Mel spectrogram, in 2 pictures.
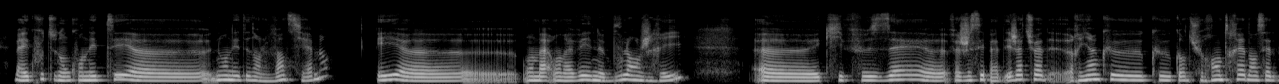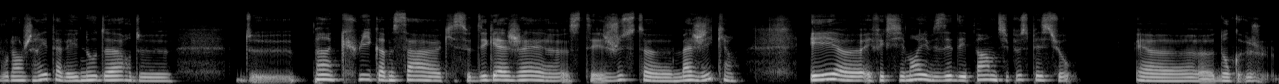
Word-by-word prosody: Beh 190 Hz, -, +2 dB
écoute, 205 Hz, +3 st, -3 dB
donc 185 Hz, +1 st, -1 dB
on 195 Hz, 0 st, +3 dB
était, 200 Hz, +3 st, +2 dB
heu, 170 Hz, -2 st, +1 dB
nous, 205 Hz, -, 0 dB
on 210 Hz, -, +5 dB
était 200 Hz, -1 st, 0 dB
dans 185 Hz, -3 st, -2 dB
le 155 Hz, -, -5 dB
20e 205 Hz, -, -4 dB, 0.5 s
et 215 Hz, +3 st, +4 dB
heu, 165 Hz, -, -1 dB
on 190 Hz, 0 st, +1 dB
a 180 Hz, 0 st, +2 dB
on 180 Hz, 0 st, 0 dB
avait 175 Hz, +4 st, +2 dB
une 195 Hz, -3 st, +3 dB
boulangerie, 195 Hz, -, -1 dB, 0.7 s
heu, 170 Hz, -2 st, +4 dB
qui 195 Hz, +3 st, -5 dB
faisait, 190 Hz, 0 st, 0 dB
heu -, -, -2 dB
enfin 190 Hz, -, -4 dB
je 185 Hz, +1 st, +2 dB
sais 205 Hz, +3 st, 0 dB
pas, 165 Hz, -3 st, -4 dB
déjà, 190 Hz, +6 st, +1 dB
tu 225 Hz, +1 st, -3 dB
as 225 Hz, -, +4 dB, 0.3 s
rien 210 Hz, +6 st, +2 dB
que 210 Hz, -4 st, +2 dB
que 195 Hz, 0 st, -2 dB
quand 185 Hz, 0 st, -3 dB
tu 185 Hz, 0 st, -7 dB
rentrais 210 Hz, +4 st, 0 dB
dans 205 Hz, -1 st, 0 dB
cette 195 Hz, -1 st, -2 dB
boulangerie, 190 Hz, +4 st, -1 dB
tu 215 Hz, -, -2 dB
avais 175 Hz, -3 st, +1 dB
une 185 Hz, +2 st, +1 dB
odeur 200 Hz, 0 st, +2 dB
de 165 Hz, -2 st, -3 dB, 0.6 s
de -, -, -8 dB, 0.2 s
pain 230 Hz, -1 st, +4 dB
cuit 225 Hz, 0 st, -4 dB
comme 200 Hz, -2 st, +1 dB
ça, 195 Hz, -2 st, +1 dB
heu, -, -, -2 dB
qui 170 Hz, -1 st, -10 dB
se 170 Hz, -, -5 dB
dégageait, 195 Hz, -2 st, +2 dB
heu, -, -, -7 dB
c'était -, -, -4 dB
juste, 210 Hz, +5 st, -4 dB
heu, 165 Hz, -4 st, +2 dB
magique, 200 Hz, +6 st, +1 dB, 0.8 s
et 220 Hz, +3 st, +6 dB
heu, 185 Hz, -2 st, +4 dB
effectivement, 190 Hz, +3 st, -1 dB
ils 225 Hz, -2 st, +4 dB
faisaient 185 Hz, +2 st, +1 dB
des 185 Hz, -1 st, +1 dB
pains 215 Hz, +4 st, -1 dB
un -, -, +4 dB
petit 200 Hz, -2 st, -5 dB
peu 210 Hz, +3 st, -5 dB
spéciaux. 195 Hz, -3 st, -4 dB, 0.6 s
Et 180 Hz, -2 st, +1 dB
heu, 160 Hz, -, 0 dB
donc 165 Hz, -2 st, -2 dB
je 165 Hz, -3 st, -6 dB
190 Hz, 175 wpm, -23 LUFS, 175-205 Hz, 0.8 s, et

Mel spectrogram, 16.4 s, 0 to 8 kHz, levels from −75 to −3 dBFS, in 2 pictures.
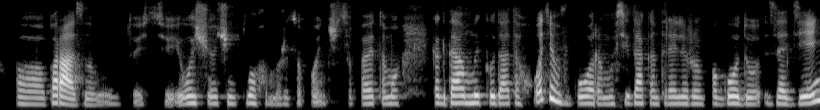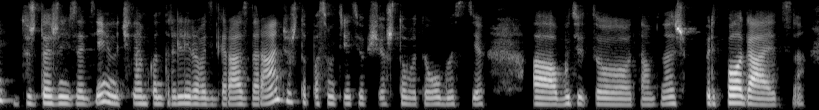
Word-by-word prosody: а, 175 Hz, -2 st, -3 dB
по-разному. 180 Hz, 0 st, +3 dB
То -, -, -11 dB
есть -, -, -15 dB
и -, -, -6 dB
очень-очень 190 Hz, -1 st, -1 dB
плохо 195 Hz, -1 st, -3 dB
может 170 Hz, -2 st, -11 dB
закончиться. 180 Hz, -1 st, -9 dB
Поэтому, 185 Hz, 0 st, -3 dB, 0.3 s
когда 200 Hz, 0 st, +3 dB
мы 200 Hz, +1 st, +3 dB
куда-то 190 Hz, -2 st, 0 dB
ходим 260 Hz, -, +2 dB
в 190 Hz, -, -13 dB
горы, 185 Hz, -1 st, 0 dB
мы 175 Hz, +1 st, -4 dB
всегда 195 Hz, +1 st, -1 dB
контролируем 185 Hz, 0 st, -4 dB
погоду 175 Hz, -1 st, 0 dB
за 185 Hz, -2 st, -1 dB
день, 195 Hz, +8 st, +2 dB
даж 190 Hz, -2 st, -3 dB
даже 190 Hz, -1 st, +3 dB
не 185 Hz, -, +2 dB
за 180 Hz, 0 st, -2 dB
день, 205 Hz, +8 st, +1 dB
а -, -, +3 dB
начинаем 185 Hz, -1 st, -1 dB
контролировать 180 Hz, -2 st, -1 dB
гораздо 170 Hz, 0 st, -1 dB
раньше, 270 Hz, -, +1 dB
чтоб 215 Hz, -3 st, -7 dB
посмотреть 185 Hz, -1 st, -6 dB
вообще, 170 Hz, -1 st, -7 dB
что 180 Hz, +1 st, -3 dB
в 170 Hz, -, -7 dB
этой 170 Hz, 0 st, -7 dB
области, 170 Hz, 0 st, -6 dB, 0.4 s
а, 170 Hz, -2 st, +5 dB
будет, 180 Hz, 0 st, -4 dB
о, 160 Hz, -2 st, -2 dB
там, 160 Hz, 0 st, -8 dB
знаешь, 180 Hz, +2 st, +4 dB, 0.2 s
предполагается. 180 Hz, -5 st, +4 dB
180 Hz, 165 wpm, -22 LUFS, 170-190 Hz, 0.4 s, а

